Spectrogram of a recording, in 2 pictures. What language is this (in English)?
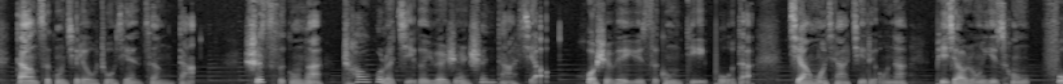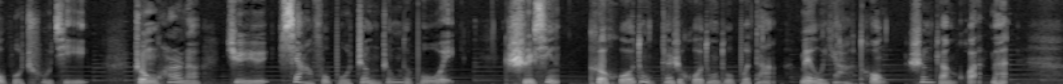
Chinese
